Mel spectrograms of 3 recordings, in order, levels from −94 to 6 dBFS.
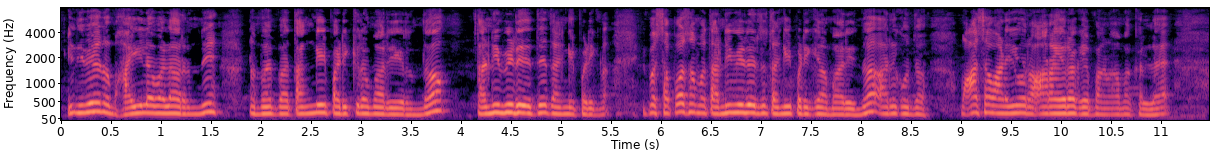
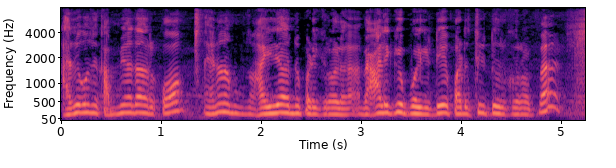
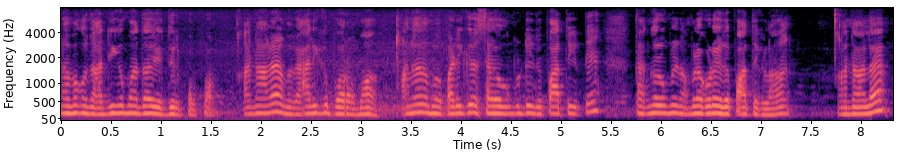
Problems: none marked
